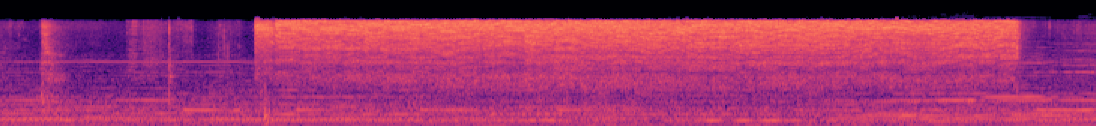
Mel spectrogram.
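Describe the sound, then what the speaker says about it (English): Olive oil cooking spray hissing into a cake pan: one continuous loud spray of about five seconds, close by, between quieter handling noises. "We're gonna spray it in the pan so that way whenever the cake batter is actually done cooking, it won't be stuck to the pan"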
